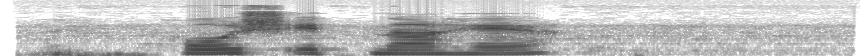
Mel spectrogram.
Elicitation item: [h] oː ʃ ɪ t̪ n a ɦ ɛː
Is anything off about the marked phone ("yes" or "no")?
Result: no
